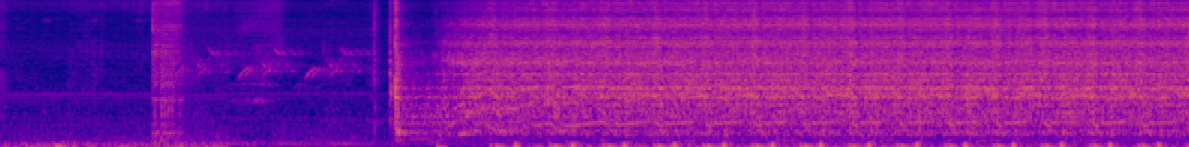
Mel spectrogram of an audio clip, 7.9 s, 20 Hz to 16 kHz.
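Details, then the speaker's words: John Deere 314 garden tractor, Kohler K321 single-cylinder, dead for decades, first start jumping the starter solenoid before carburetor swap: cranks, catches, then uneven, rough beat about three firings a second, barely running right; rough running. "All right, that is disgusting. Well, it will run."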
